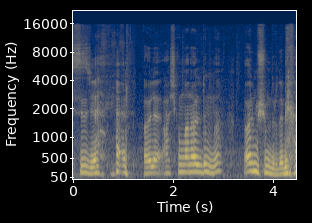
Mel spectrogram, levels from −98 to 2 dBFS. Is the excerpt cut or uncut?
cut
